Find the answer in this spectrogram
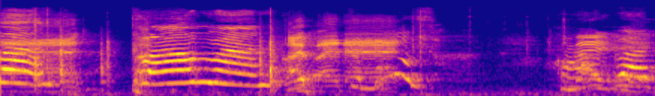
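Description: A toddler vocalizing in a high-pitched silly voice: one drawn-out call that rises and falls about a second in, then a few shorter sounds, with a brief lull shortly before the end.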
